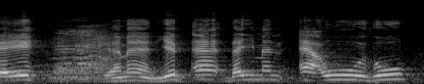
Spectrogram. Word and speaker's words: اعوذ: يبقى دايما اعوذ، والذال بتاعت اعوذ بطلع فيها لساني، ثلاث حروف بطلع فيهم لساني، الذال والثاء والظاء.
